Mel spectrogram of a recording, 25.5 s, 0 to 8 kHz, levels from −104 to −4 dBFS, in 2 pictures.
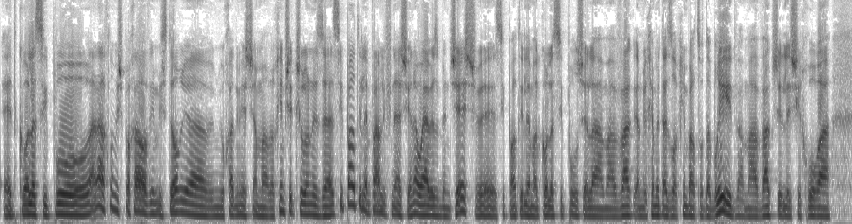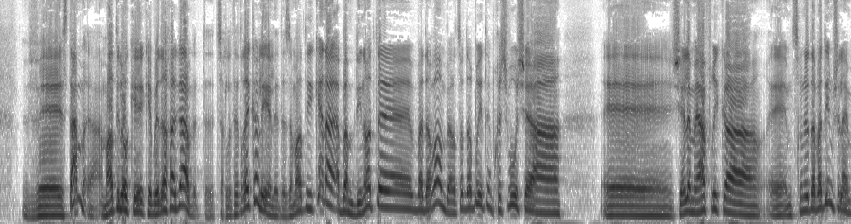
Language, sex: Hebrew, male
